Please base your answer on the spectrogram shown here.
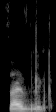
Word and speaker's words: seismic: physicists predicted seismic activity seismic activity all right look at that word no size make activity yes the pronunciation is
